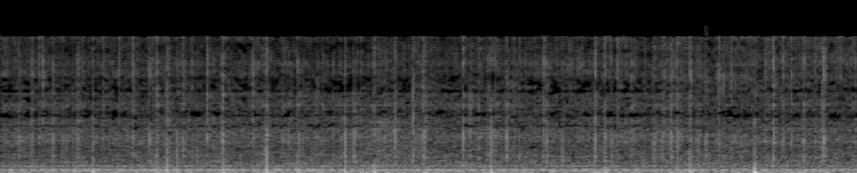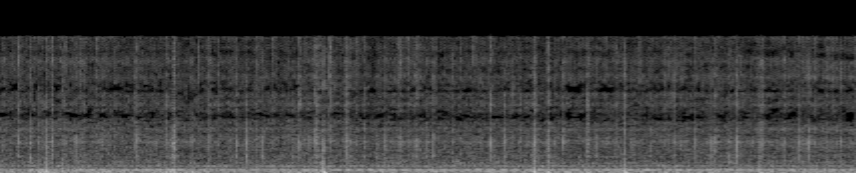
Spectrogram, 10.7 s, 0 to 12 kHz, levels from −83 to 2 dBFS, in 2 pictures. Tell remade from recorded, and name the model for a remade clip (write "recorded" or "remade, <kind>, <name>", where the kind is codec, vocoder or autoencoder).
remade, vocoder, Vocos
